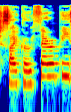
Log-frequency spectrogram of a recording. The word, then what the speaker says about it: psychotherapy: For example, I'm a psychologist, but it's not C, it is psi. That beginning, PSY, is always psi in English. Psychology, psychotherapist, psychotherapy, psychologist, they're all with psi.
